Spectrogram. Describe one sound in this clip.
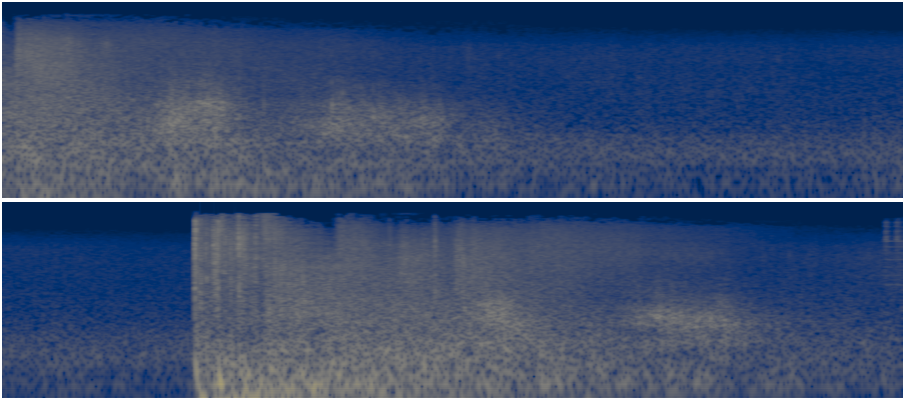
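Shells splash heavily into the water close by.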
